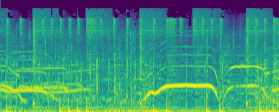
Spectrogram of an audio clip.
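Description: Background music: a song with a sung melody over a steady drum beat and bass, with one long held note in the second half.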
